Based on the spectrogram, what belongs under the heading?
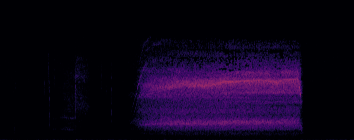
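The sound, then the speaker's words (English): A Cloud Chase RDA vape atomizer whistles from its airflow, even after the airflow was corrected: a steady, shrill, airy tone holds for about two and a half seconds, then cuts off, with faint low rumble and a few soft clicks before it. “Well, whistling aside, it's got a great deck.”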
